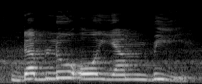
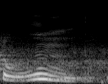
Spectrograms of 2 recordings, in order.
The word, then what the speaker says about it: womb: sons of my stricken womb now w o m b that is the spelling but the pronunciation is not whomp because the letter b here remains silent so it is womb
